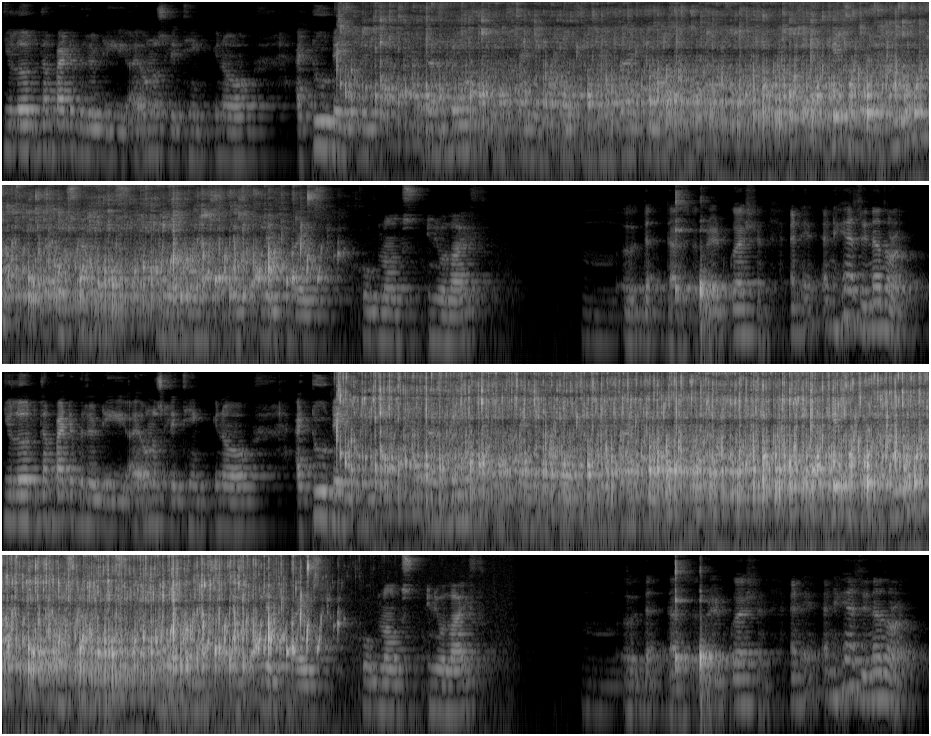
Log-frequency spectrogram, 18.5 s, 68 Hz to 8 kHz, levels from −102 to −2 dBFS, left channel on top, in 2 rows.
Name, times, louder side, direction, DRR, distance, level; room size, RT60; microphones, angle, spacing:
voice 1, 0.0-3.7 4.2-7.2 7.9-9.3 9.6-10.5 10.8-12.5 12.9-14.0, right 3 dB, 60° right, 5 dB, 1.1 m, -53 dB
sound 1, 3.3-12.6, right 9 dB, 85° right, 0.4 m, -39 dB
voice 2, 15.1-16.1 16.3-18.3, left 2 dB, 65° left, 4 dB, 1.2 m, -59 dB
8.3 x 2.8 x 5.0 m, 0.74 s
head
